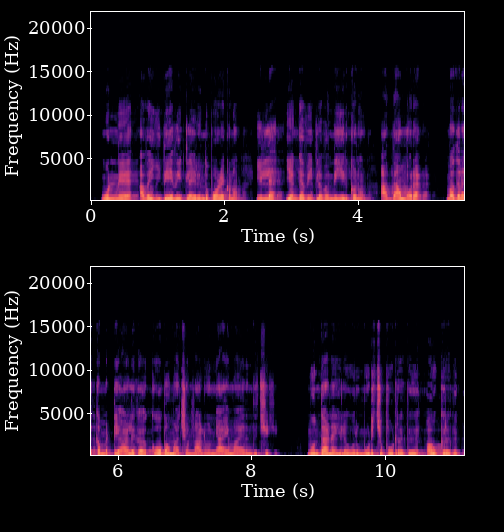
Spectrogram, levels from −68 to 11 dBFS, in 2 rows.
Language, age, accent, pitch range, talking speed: Tamil, 20-39, native, 180-230 Hz, 135 wpm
